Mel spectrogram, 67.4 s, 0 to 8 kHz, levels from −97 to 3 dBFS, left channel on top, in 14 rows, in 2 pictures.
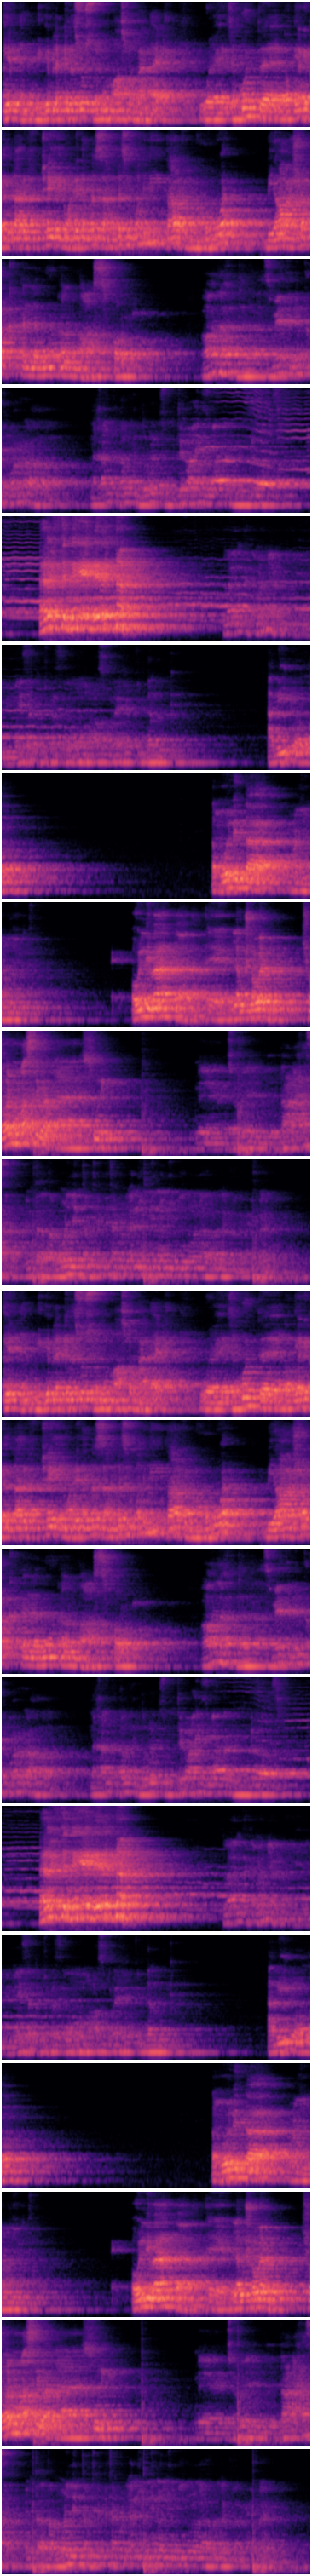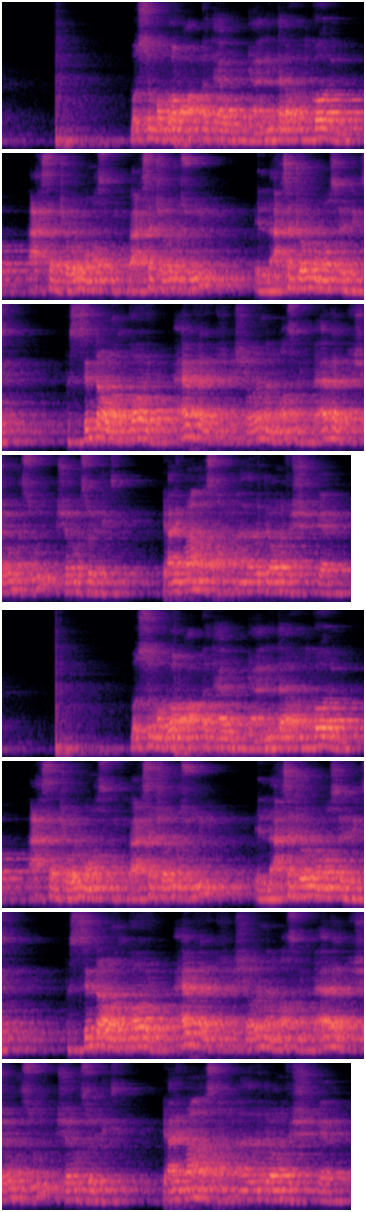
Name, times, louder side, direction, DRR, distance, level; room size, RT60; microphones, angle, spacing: voice 1, 0.0-2.6 3.1-8.4 8.9-9.6 9.9-11.6 19.9-21.3 28.3-29.2 32.2-33.3 35.8-38.1 38.5-40.3 50.0-52.8 53.4-55.8 56.5-58.0 58.8-64.1 64.9-67.1, equal, 15° left, -4 dB, 0.8 m, -28 dB
voice 2, 12.8-15.4 15.8-18.9 22.8-26.7 32.3-32.6 33.4-34.3 41.6-47.7, equal, 30° right, -5 dB, 1.5 m, -40 dB
sound 1, 17.3-25.8, left 3 dB, 75° left, 0.4 m, -42 dB
sound 2, 39.1-39.3 40.8-41.0 42.3-42.6 43.9-44.2 45.7-45.9 47.4-47.6 49.0-49.2 50.6-50.8, right 1 dB, 75° right, 0.8 m, -43 dB
6.9 x 5.0 x 5.9 m, 2.3 s
head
